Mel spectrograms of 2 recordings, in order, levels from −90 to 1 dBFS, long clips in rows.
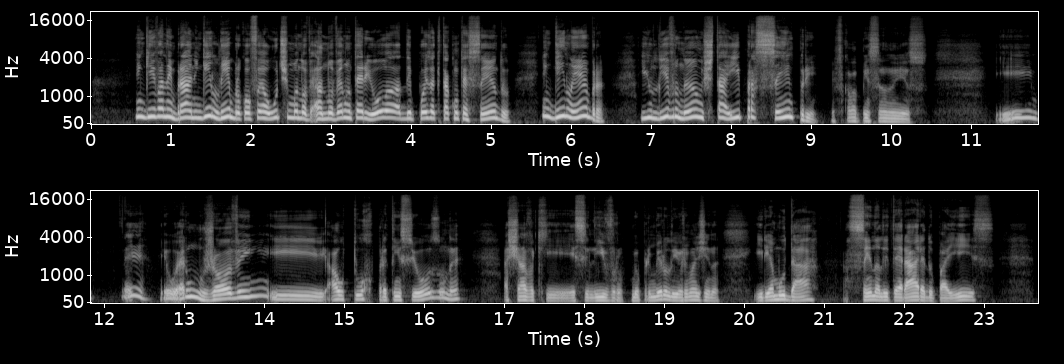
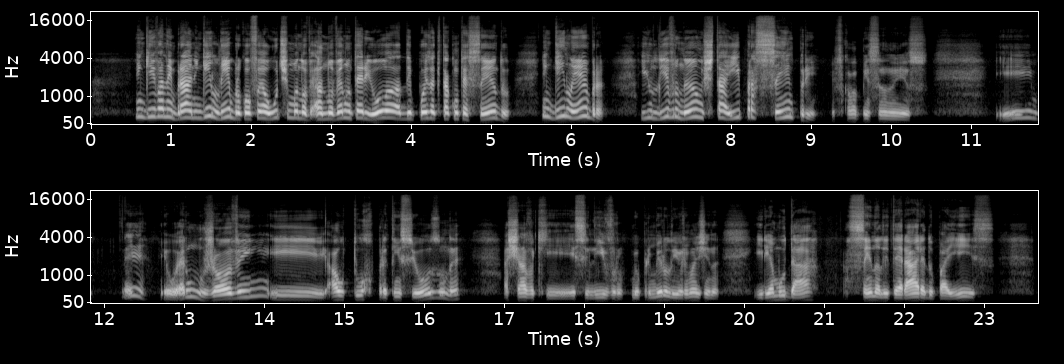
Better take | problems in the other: first | thin; very; fading below 400 Hz

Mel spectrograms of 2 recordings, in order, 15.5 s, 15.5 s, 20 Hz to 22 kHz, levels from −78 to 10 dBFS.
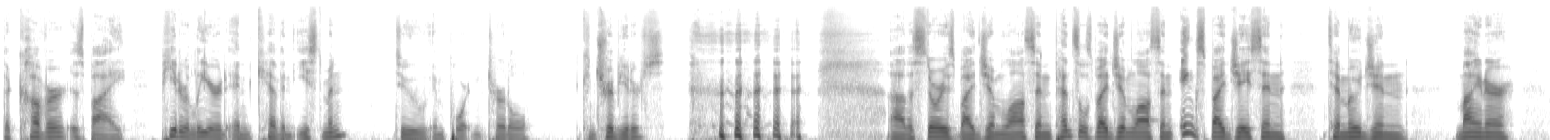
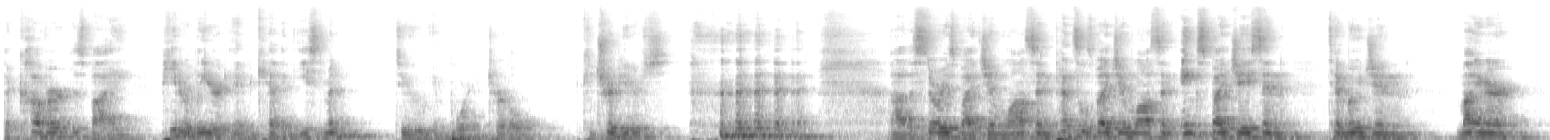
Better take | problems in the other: first | off-mic speech; far // room echo; slight; dies away in 0.5 s

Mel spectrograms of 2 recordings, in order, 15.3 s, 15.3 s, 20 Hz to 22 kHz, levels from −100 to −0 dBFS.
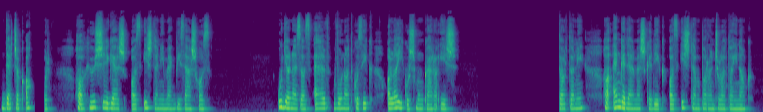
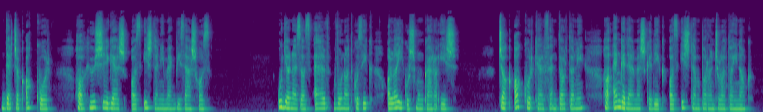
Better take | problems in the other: second | audio cutting out; at 0.5 s and at 9.5 s for 1.5 s

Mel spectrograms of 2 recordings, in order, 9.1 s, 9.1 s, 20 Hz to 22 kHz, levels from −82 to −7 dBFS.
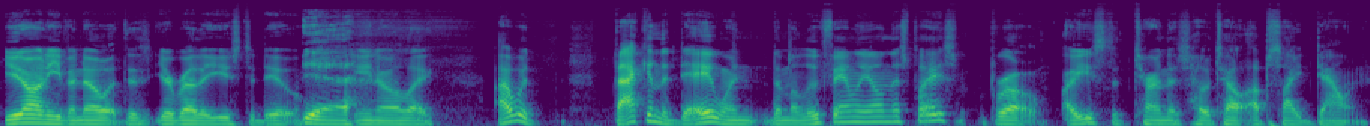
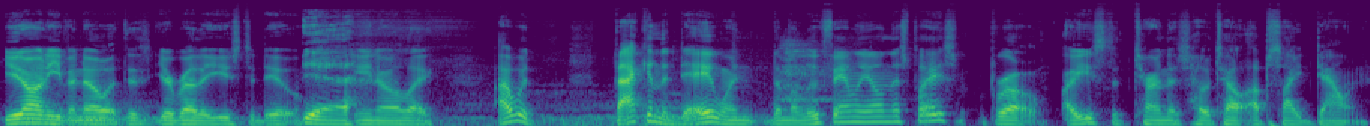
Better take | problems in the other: first | household noises; noticeable; until 5.5 s; 15 dB below the speech

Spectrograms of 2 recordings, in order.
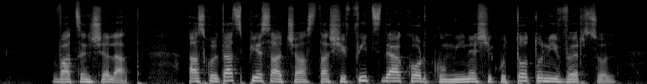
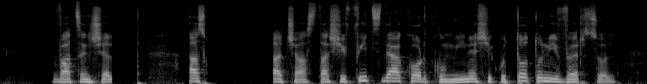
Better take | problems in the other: first | audio cutting out; at 1 s and at 2 s for 0.5 s

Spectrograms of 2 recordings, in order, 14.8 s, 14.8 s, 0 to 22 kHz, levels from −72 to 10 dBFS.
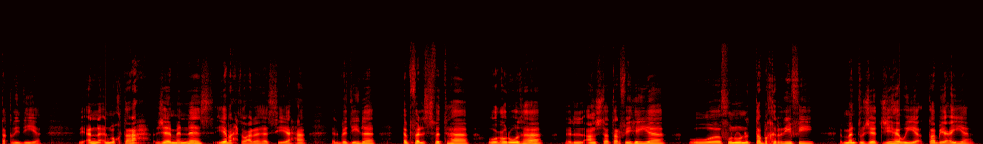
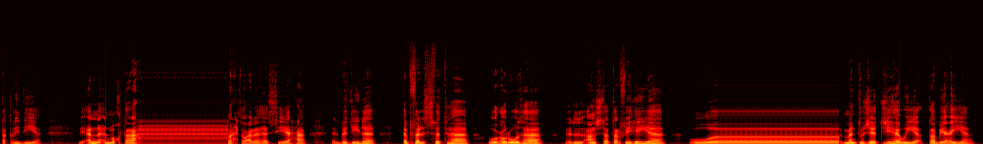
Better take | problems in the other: first | audio freezing; at 2 s for 1.5 s and at 11 s for 2 s

